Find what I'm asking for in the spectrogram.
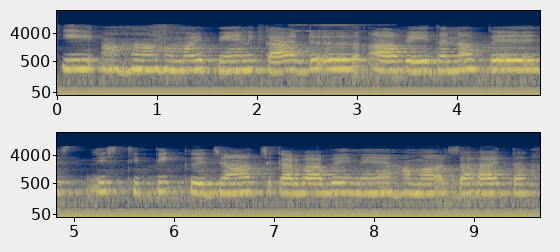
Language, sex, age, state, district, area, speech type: Maithili, female, 30-45, Bihar, Madhubani, rural, read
